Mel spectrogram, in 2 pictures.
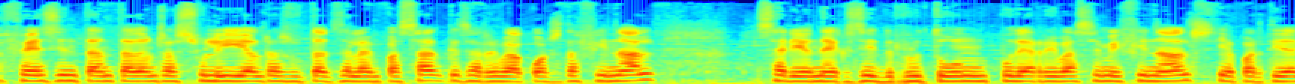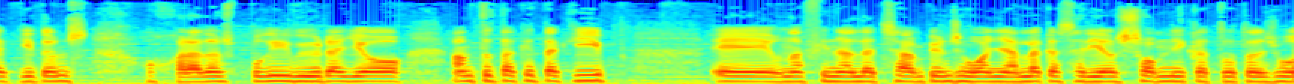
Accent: Catalonia, Spain; jo sóc catalana

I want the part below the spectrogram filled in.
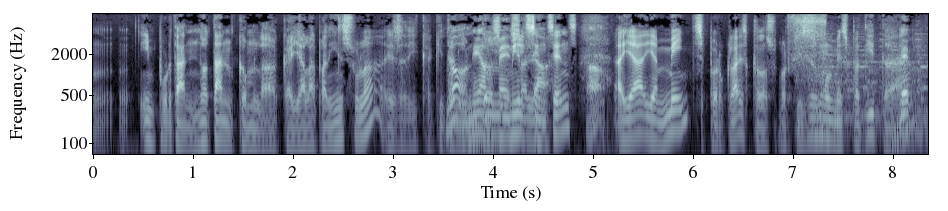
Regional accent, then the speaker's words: Catalonia, Spain; vaig estar tota la meva infantesa i part de la meva joventut a les Gavarres

